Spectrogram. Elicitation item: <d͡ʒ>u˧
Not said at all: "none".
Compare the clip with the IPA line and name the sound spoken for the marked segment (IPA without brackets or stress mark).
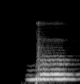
ɡ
